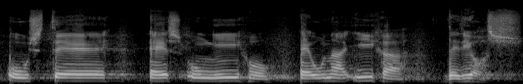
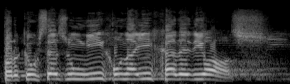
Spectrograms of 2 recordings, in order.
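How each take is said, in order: First: It is said slowly, in slow motion. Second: It is said at normal speed.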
